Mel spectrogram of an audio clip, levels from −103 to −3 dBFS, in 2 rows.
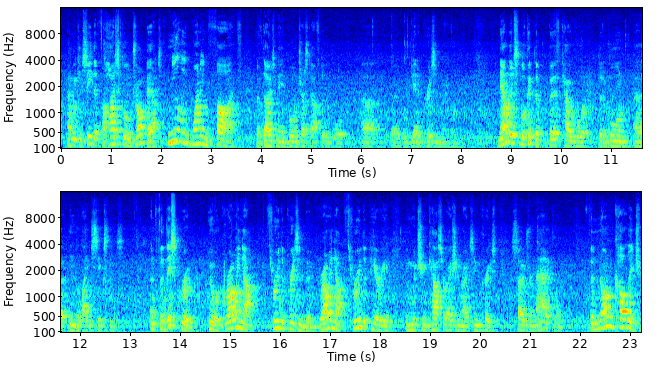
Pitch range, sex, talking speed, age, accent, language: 120-140 Hz, male, 180 wpm, 40-59, Australian, English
